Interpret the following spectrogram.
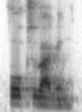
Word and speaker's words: Volkswagen: Volkswagen. Sorry, come again, Atif. Volkswagen. Volkswagen. Okay. What about others? Volkswagen. Volkswagen. Yes, Vakar. Right? So the correct pronunciation is Volkswagen. It's not Volkswagen, right?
